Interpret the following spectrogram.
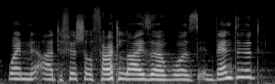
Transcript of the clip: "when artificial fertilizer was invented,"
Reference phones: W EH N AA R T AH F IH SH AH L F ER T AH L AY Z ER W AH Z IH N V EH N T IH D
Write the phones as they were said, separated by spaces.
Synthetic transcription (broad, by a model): W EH N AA R T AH F IH SH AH L F ER T AH L AY Z ER W AH Z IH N V EH N T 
